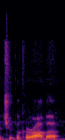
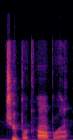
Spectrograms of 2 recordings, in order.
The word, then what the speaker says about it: chupacabra: called Bigfoot Mothman and the chupacaraba chupacabra not whatever you said yeah I just totally said it wrong which means goat sucker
